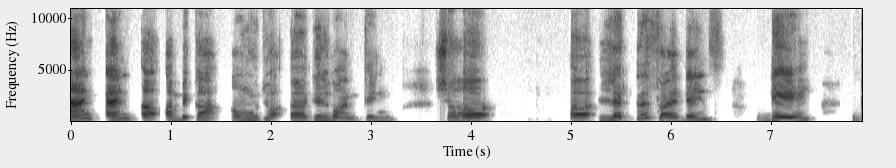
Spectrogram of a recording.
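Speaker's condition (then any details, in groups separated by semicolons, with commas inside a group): Cerebral palsy; could not talk in early childhood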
